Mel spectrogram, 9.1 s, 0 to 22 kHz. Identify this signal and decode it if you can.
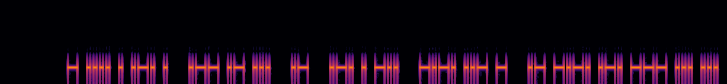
Morse code, heard as a keyed tone, about 30 wpm, 700 Hz. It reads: THERE WAS A RED CUT ACROSS
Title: Sentences from Top 700 Words 30wpm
